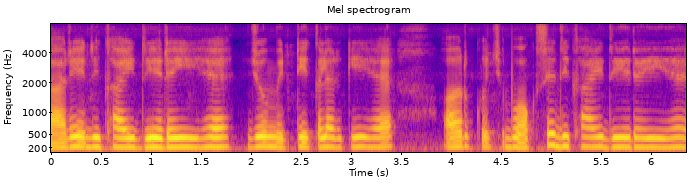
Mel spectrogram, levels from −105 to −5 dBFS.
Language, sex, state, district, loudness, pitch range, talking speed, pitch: Hindi, female, Bihar, Katihar, -16 LUFS, 205-220 Hz, 160 wpm, 215 Hz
